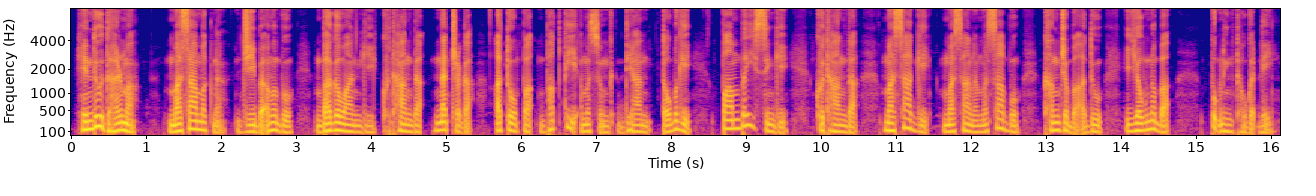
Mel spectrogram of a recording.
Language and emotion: Manipuri, neutral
